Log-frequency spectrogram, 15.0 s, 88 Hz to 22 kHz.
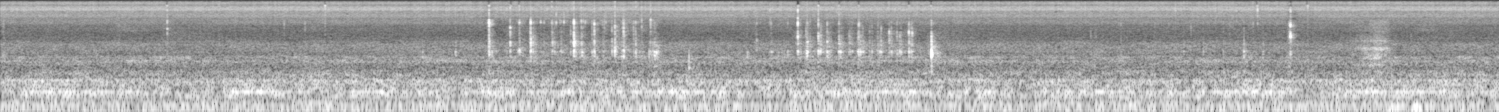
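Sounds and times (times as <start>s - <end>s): soft keyboard typing: 4.6s - 6.7s, 7.4s - 9.5s.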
